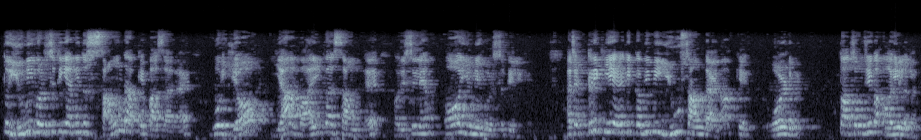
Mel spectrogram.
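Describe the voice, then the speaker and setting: A man with an Indian accent teaching an English grammar lesson, mixing Hindi with English and slowly drawing out the example words. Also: high voice, fairly bright tone, slight background noise. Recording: very echoey room, mic far off.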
